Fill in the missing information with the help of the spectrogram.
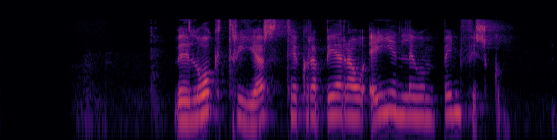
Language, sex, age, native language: Icelandic, female, 40-49, Icelandic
